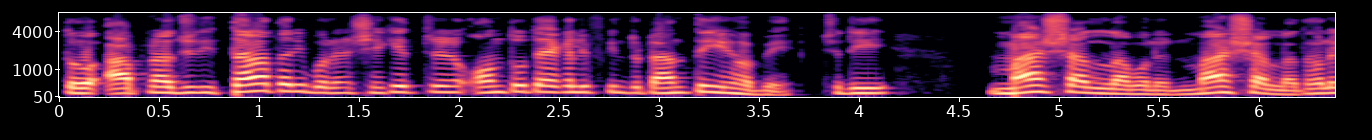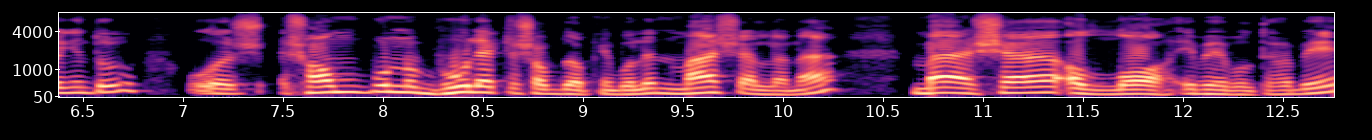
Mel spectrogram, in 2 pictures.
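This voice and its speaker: Casting: recitation teacher, spells out sounds and then stretches model words slowly, talks straight to viewers. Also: medium pitch, a little mellow. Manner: drawn-out, slow model pronunciations between brisk explanation; addresses viewers directly. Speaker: Quran pronunciation teacher.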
